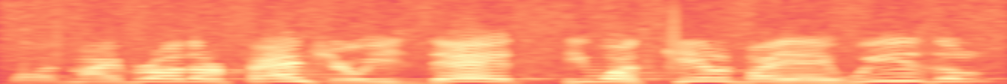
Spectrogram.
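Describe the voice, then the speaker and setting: A crackly old radio recording carries an extremely high-pitched young Mexican suitor. He is boastful and dim, with comic broken English and a mock Mexican accent. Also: brisk. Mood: earnest, mournful. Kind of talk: 1940s radio comedy acting.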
